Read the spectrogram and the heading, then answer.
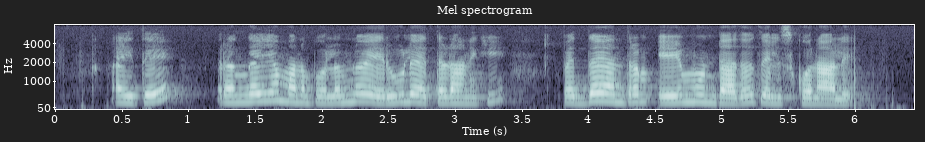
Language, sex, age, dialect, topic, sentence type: Telugu, female, 25-30, Telangana, agriculture, statement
